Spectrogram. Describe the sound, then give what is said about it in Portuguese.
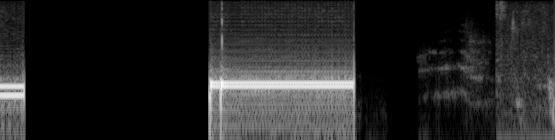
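A steady telephone line tone plays while a call to a bank is put through on transfer: a brief clipped beep, a silent pause, then one unbroken tone of about two seconds, followed by near silence. “que eu vou transferir o contato para o controle de qualidade do Banco Santander, que dará continuidade à sua contratação. Vai ficar mudo por alguns instantes, mas não desligue”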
